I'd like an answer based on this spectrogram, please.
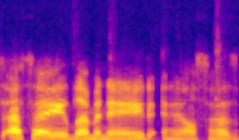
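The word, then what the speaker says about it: açaí: It is the do we pronounce it acai? Acai, but go ahead. So it's acai lemonade, and it also has blueberry in it,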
